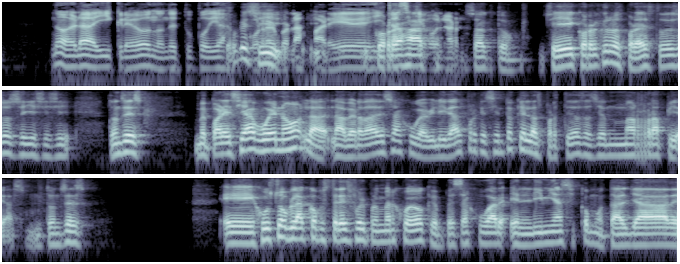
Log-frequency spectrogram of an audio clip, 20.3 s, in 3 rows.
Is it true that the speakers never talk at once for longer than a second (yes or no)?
no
